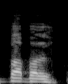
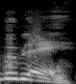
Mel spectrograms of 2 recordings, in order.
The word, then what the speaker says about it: Bublé: It's pronounced Michael Bubble. – You know what I mean. – Michael Bublé.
